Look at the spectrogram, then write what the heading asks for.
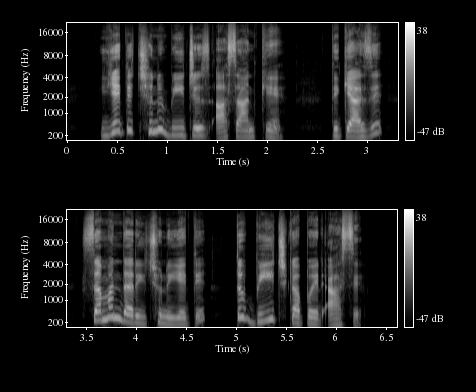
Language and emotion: Kashmiri, neutral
